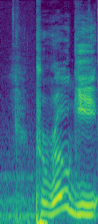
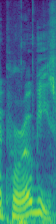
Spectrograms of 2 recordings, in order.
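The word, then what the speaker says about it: pierogi: Coast thing which I am obviously not at perogi oh my God perogi is one of my favorite foods p I believe it's spelled p i e r o g i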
